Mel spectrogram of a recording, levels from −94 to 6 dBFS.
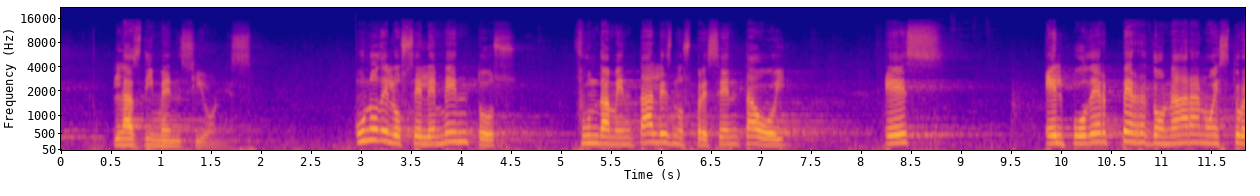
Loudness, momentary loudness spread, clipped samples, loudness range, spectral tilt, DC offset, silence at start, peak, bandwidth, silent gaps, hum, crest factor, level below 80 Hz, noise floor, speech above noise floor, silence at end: -19 LUFS; 16 LU; under 0.1%; 3 LU; -5 dB/octave; under 0.1%; 0 s; -2 dBFS; 14.5 kHz; none; none; 20 dB; -44 dBFS; -49 dBFS; 30 dB; 0 s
